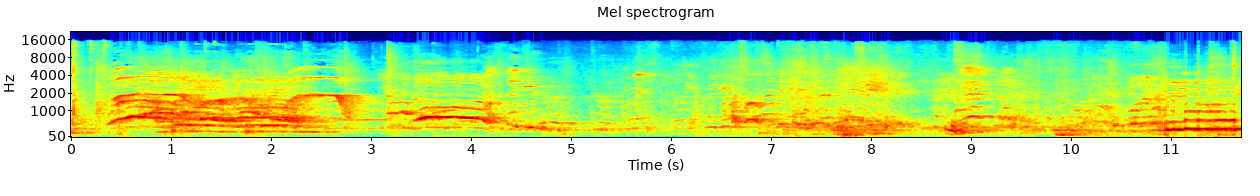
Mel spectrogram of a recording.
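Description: A crowd cheers and shouts along.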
